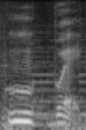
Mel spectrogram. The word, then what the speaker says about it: Mbue: Well, first of all, I, like many of you, I could not pronounce the author's name. Her name is Imbolo Mbue. You just Mbue.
